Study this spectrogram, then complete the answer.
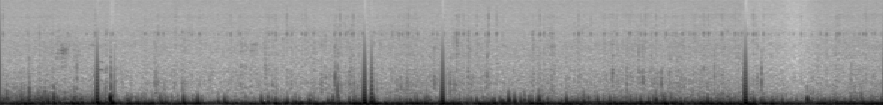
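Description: Tyres rumble and jolt over a rough, stony road.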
